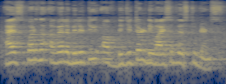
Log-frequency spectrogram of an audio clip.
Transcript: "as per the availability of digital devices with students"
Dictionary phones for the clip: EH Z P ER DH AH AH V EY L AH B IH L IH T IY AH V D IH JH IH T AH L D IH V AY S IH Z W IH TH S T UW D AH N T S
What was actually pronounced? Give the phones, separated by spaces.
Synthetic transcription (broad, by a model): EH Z F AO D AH AH V EY L AH B IH L IH T IY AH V D IH JH IH T AH L D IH V AY S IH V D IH S T UW D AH N T S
